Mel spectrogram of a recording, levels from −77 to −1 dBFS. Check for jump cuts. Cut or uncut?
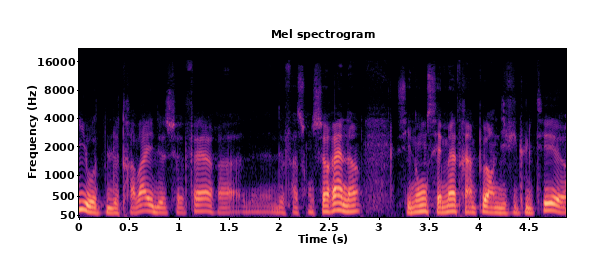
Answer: uncut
